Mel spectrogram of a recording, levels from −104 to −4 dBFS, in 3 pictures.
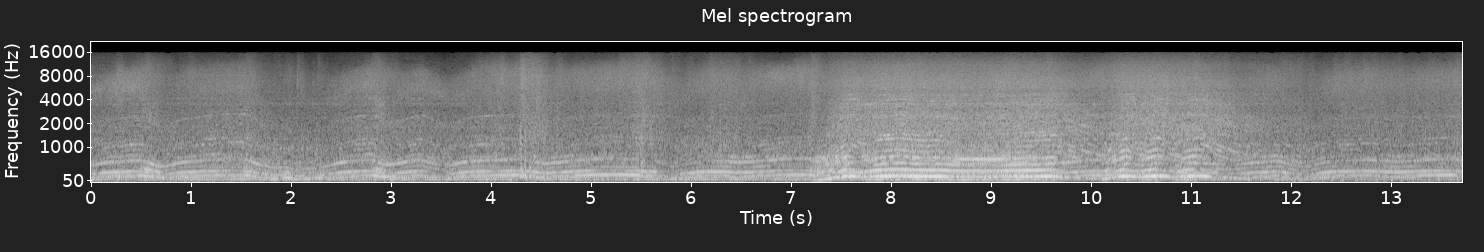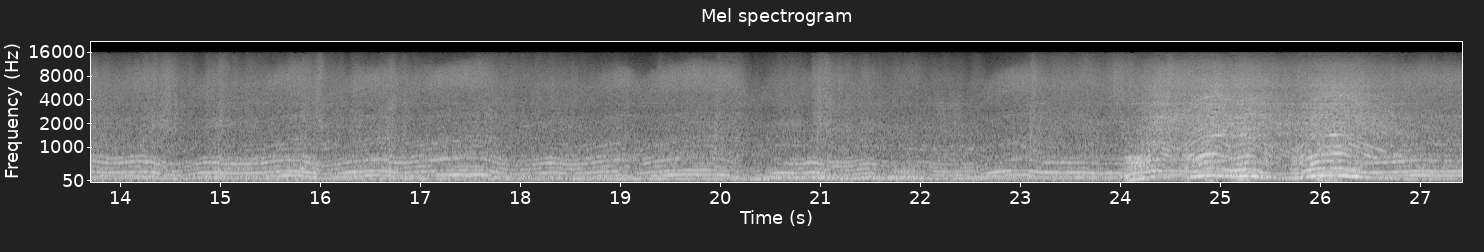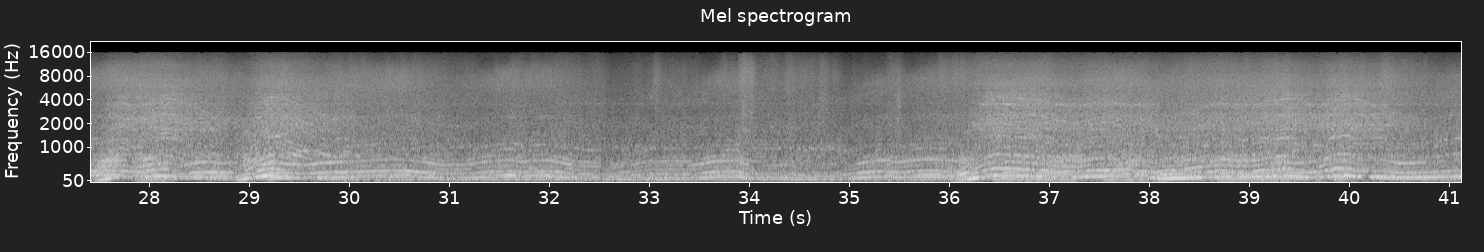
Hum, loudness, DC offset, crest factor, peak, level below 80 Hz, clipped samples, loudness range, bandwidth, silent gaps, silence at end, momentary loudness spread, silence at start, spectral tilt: none; -25 LUFS; under 0.1%; 18 dB; -6 dBFS; -44 dBFS; under 0.1%; 9 LU; 16 kHz; none; 0 s; 10 LU; 0 s; -4 dB/octave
